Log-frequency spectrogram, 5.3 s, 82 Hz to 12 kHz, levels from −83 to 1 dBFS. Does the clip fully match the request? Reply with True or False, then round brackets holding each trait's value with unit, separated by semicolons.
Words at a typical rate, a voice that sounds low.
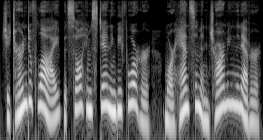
False (180 wpm; 220 Hz)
